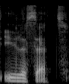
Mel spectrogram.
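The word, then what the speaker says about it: Ilestedt: Don't pronounce the T in the middle, so it's Eliset.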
